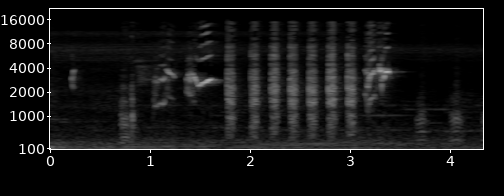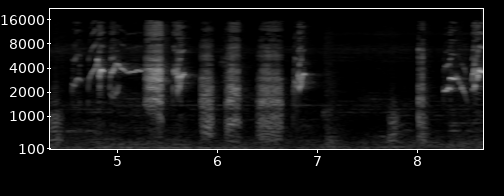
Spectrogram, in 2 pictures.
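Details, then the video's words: Lively white-eyed Javan myna song from a master track: bursts of harsh squawking notes alternate with short sharp whistles and scratchy chatter, with brief pauses between phrases. "Masteran Jalak Kebo Mata Putih - Jalak Kebo Gacor Dengar Kicauan Jalak Kebo Masteran"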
